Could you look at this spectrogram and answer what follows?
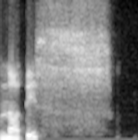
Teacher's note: el verbo notice no genera vibración, por eso el pasado se llamará noticed.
